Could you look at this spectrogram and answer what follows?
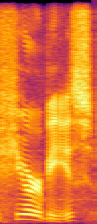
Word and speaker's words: Phoerb: game today called broken fures which is kind of spelled like Phoebe but it's actually Furby and we're looking at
